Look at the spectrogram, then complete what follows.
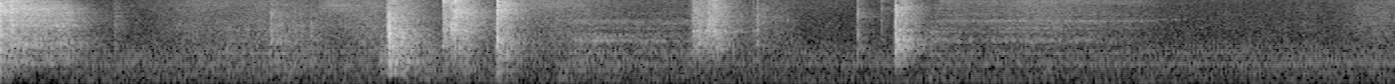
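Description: A single sharp air-rifle shot from a BSA Lightning SE right at the start. It is followed by a few clicks and clunks between about two and four and a half seconds in, as the break-barrel rifle is cocked and loaded for the next shot.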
